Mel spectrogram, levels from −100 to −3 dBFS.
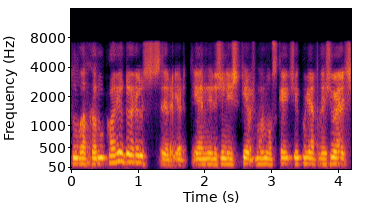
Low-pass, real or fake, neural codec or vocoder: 7.2 kHz; fake; codec, 16 kHz, 1 kbps, FreqCodec, smaller model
